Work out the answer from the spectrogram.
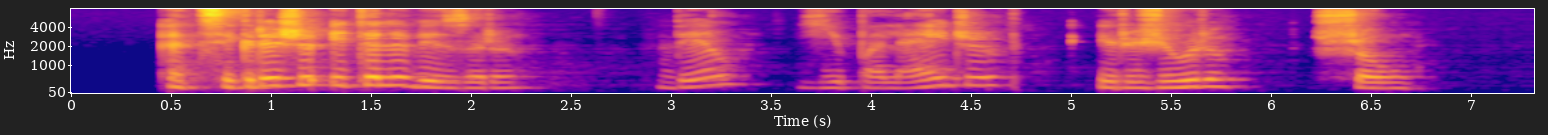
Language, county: Lithuanian, Vilnius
